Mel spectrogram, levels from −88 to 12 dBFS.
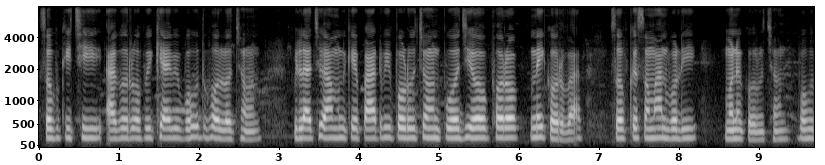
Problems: constant background noise, continuous background conversations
